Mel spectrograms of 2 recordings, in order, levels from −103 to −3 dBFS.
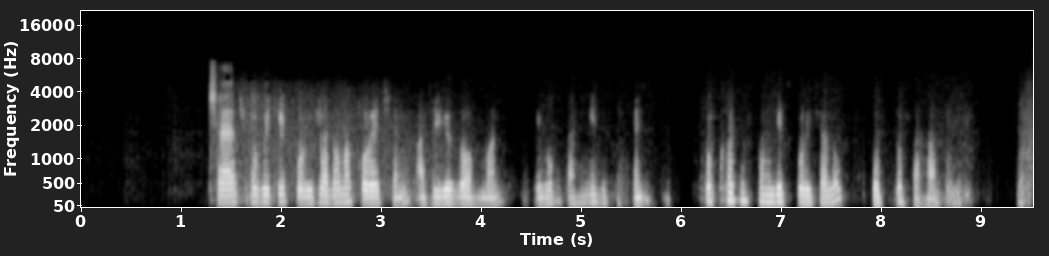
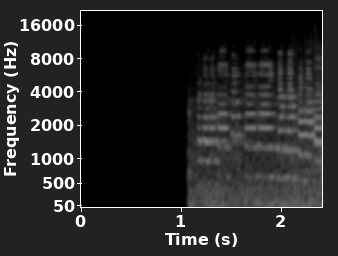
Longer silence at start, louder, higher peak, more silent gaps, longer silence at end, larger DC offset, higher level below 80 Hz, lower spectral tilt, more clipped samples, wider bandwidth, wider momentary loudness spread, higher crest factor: first, 1.3 s vs 1.05 s; first, -22 LUFS vs -53 LUFS; first, -2 dBFS vs -40 dBFS; first, 6.00-6.08 s, 9.20-9.24 s vs none; about the same, 0 s vs 0 s; neither; first, -60 dBFS vs -76 dBFS; first, -9.5 dB/octave vs -1.5 dB/octave; neither; second, 7 kHz vs 15 kHz; first, 12 LU vs 7 LU; about the same, 20 dB vs 16 dB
